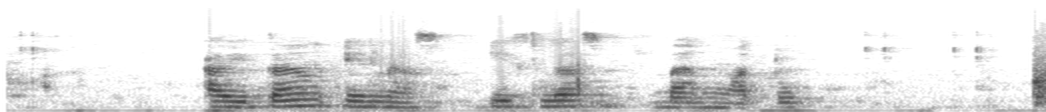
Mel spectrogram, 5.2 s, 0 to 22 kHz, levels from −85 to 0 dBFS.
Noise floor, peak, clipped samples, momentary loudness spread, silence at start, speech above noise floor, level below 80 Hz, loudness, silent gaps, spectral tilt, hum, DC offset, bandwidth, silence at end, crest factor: -60 dBFS; -10 dBFS; under 0.1%; 16 LU; 0.05 s; 32 dB; -52 dBFS; -28 LUFS; none; -4.5 dB/octave; none; under 0.1%; 11 kHz; 0 s; 20 dB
